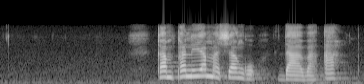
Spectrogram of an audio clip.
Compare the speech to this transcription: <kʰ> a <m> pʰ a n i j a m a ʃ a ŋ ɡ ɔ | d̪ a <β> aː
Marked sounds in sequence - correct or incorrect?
incorrect: k, correct, correct

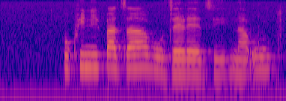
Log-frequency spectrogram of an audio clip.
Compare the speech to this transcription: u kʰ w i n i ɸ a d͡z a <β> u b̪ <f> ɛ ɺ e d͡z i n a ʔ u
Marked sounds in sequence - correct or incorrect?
correct, incorrect: v

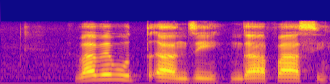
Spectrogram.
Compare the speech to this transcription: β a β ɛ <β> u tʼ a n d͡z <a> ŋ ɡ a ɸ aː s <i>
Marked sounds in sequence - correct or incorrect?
correct, incorrect: i, correct

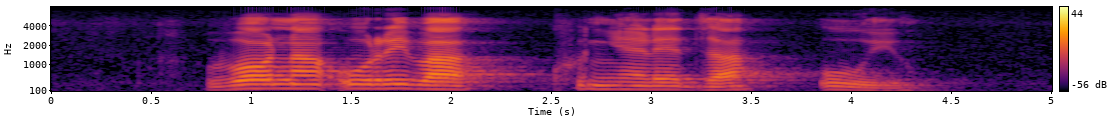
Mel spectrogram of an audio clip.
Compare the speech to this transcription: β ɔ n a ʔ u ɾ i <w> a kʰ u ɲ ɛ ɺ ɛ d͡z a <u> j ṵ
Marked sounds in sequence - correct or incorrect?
incorrect: β, incorrect: uː

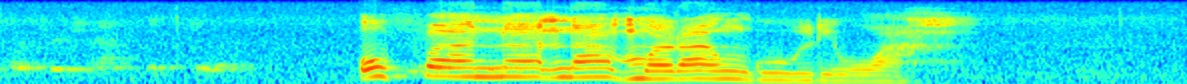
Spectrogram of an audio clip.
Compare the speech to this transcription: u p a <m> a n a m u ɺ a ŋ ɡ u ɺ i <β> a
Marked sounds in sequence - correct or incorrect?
incorrect: n, incorrect: w

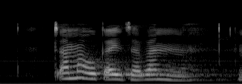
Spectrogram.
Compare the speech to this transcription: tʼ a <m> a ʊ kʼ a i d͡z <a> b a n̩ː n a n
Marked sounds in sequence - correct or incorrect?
correct, correct

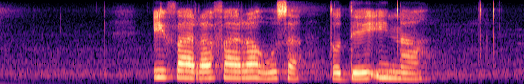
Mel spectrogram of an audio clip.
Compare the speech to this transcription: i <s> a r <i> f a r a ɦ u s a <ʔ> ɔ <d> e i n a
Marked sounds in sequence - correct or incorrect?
incorrect: f, incorrect: a, incorrect: t, correct

